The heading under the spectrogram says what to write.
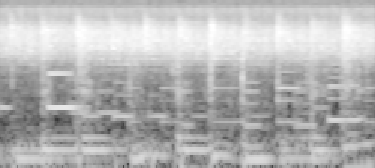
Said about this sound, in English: More noodling on there. Uh-huh. Oh, a little bit of bass guitar noodling. Mm-hmm. It could be a bass and keyboard noodle off.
